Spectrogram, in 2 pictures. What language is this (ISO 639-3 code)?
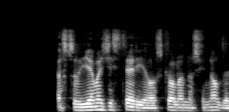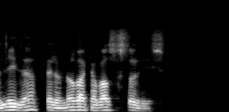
cat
